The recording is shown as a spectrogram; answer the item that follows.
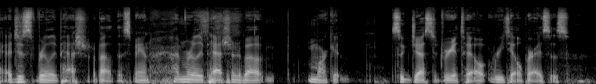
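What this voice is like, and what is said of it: Choked-up, emotional voice. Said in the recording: “getting a little choked up.”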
